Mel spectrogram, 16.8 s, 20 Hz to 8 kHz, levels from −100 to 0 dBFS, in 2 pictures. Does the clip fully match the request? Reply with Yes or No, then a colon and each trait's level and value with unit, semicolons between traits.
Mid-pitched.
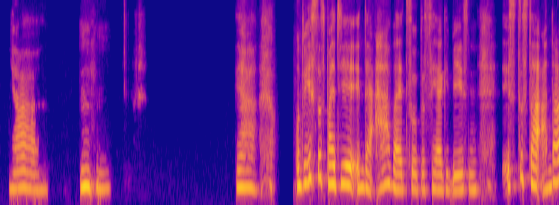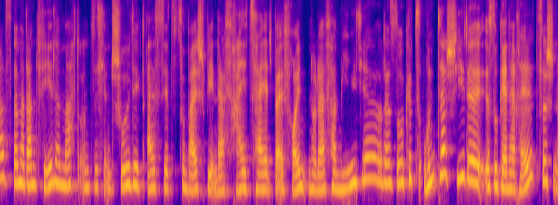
No: high, 210 Hz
